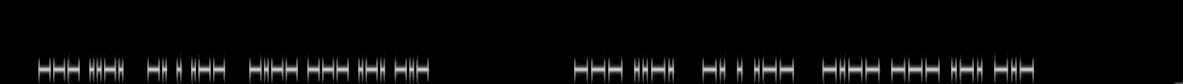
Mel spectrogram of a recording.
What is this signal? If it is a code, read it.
Morse code, heard as a keyed tone, about 32 wpm, 700 Hz. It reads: OF NEW YORK OF NEW YORK
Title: Speed-Racing - Sets of 3 Words 28wpm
